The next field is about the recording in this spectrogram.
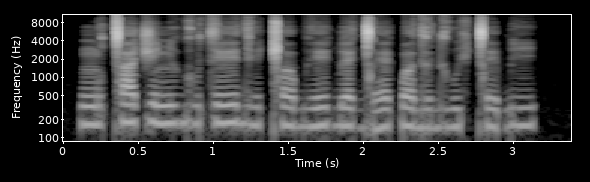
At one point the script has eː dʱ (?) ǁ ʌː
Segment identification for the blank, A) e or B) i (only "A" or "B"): A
